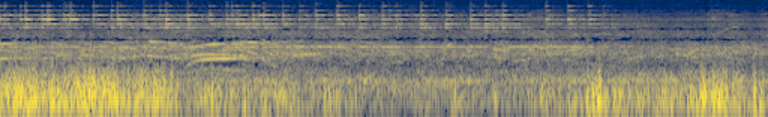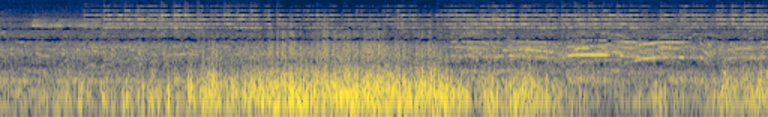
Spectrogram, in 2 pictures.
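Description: Wind rumbling and buffeting on the phone's microphone, rising and falling in gusts, with short high rising-and-falling calls above it, mostly near the start and again near the end.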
